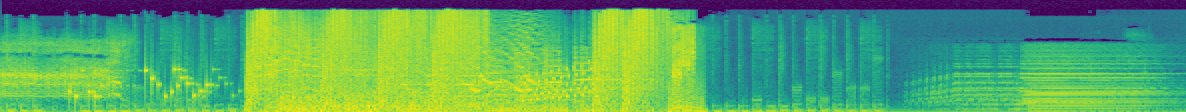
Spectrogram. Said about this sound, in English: Is that a huge ball of ice forming overhead? Omega!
